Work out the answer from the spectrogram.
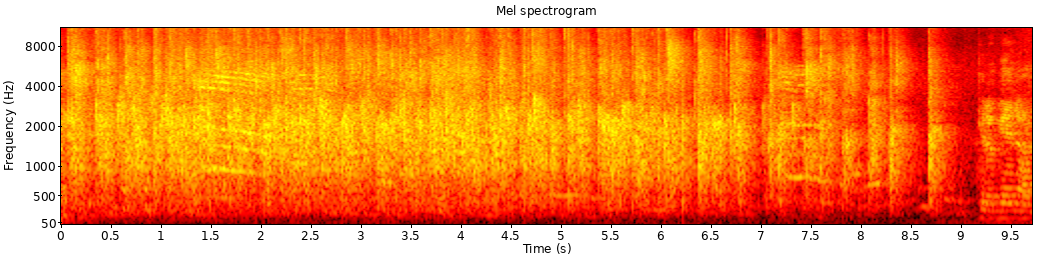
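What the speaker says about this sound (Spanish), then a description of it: "Un aplauso, por favor" Audience at a Spanish forum theatre session claps in a loud, sustained round that thins and tapers toward the end, with some voices mixed in.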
